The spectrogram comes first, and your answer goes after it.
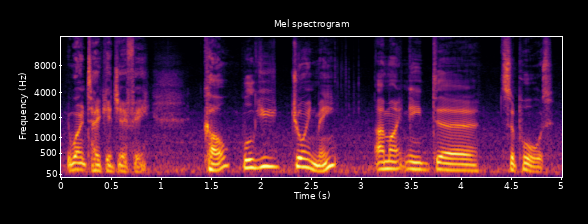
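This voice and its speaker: Actor as a blustering British secret agent, animated. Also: male voice, mid-range voice, normal speed, a little hiss or hum, lightly acted. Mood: falsely agreeable. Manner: blustery, hesitant, repeats himself. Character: scheming, bumbling male British intelligence agent, blustering and patriotic. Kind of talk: comedic audio drama acting.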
